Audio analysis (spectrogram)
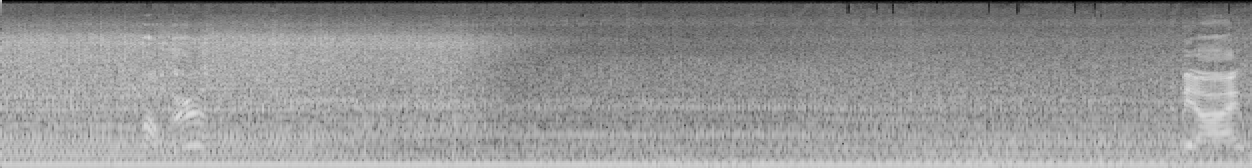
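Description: An outboard motor on a Carolina Skiff holds full throttle on the Perdido River, a loud, steady close-up drone throughout, with brief faint voices or sounds at moments over the engine.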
